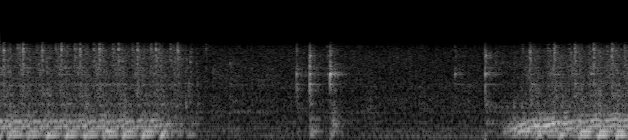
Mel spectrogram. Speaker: Crank down on the presser foot pressure a little, and you will hear it working. It does slow down just a little because it is pulling the fabric through.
